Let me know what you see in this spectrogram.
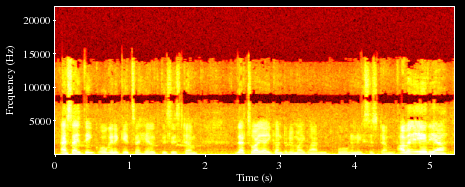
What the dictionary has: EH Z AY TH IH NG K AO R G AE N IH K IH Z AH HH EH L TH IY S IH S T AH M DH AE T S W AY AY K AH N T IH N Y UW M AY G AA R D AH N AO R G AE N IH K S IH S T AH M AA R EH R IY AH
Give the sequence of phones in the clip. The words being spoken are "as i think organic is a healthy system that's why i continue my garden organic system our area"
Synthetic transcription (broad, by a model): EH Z AY T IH NG K AO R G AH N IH K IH S AH HH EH L T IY S IH S T AH M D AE T S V AY AY K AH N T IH L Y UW M AY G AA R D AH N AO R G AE N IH K S IH S T AH M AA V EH R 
